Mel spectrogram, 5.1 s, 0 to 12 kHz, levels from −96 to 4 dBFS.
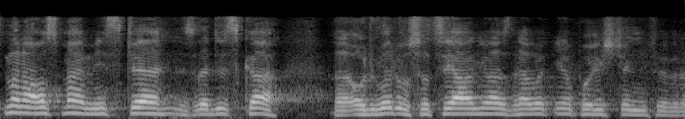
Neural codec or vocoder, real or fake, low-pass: codec, 16 kHz, 1.1 kbps, Voila-Tokenizer; fake; 7.2 kHz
